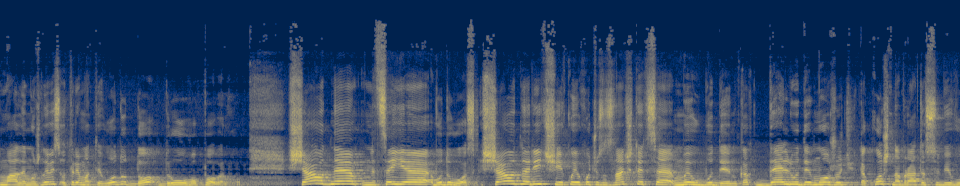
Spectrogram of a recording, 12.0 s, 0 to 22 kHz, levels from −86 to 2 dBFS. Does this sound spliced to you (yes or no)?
yes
